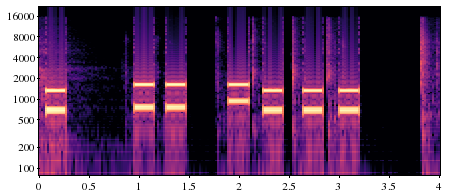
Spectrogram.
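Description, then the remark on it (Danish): A phone keypad dials a number to call colleagues: seven distinct electronic dual-tone beeps, one alone then a quick pair and a run of four, clear with no talking. “Sådan, så prøver vi at ringe.”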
